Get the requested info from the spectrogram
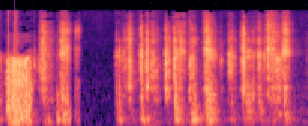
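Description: Typing on a computer keyboard: a quick run of keystroke clicks, after a brief louder burst of noise at the very start.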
